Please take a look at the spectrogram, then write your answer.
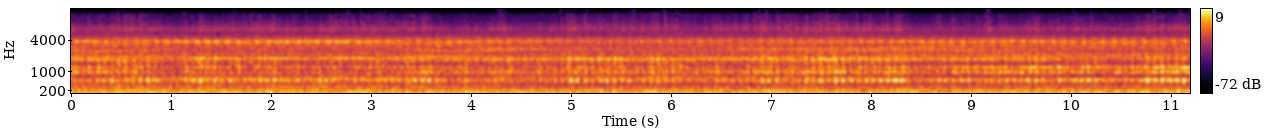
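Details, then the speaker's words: Fujitsu ducted air conditioner indoor unit during preventative maintenance, heard while cleaning the filter: steady whining drone with high tones over the air rush from worn, noisy fan motors, to be replaced with new ones. "i noticed when i was cleaning the filter that i could hear the indoor unit making a weird noise"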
